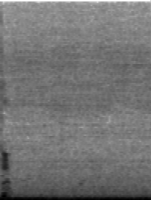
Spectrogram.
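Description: Steady low drone of a lorry's diesel engine and tyres at motorway cruising speed, heard inside the cab, with a constant low hum.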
